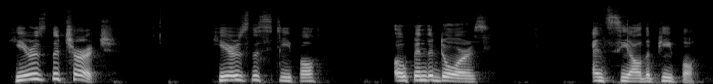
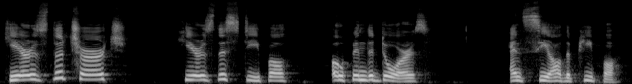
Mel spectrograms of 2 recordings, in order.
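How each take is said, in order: First: Slow sing-song rhyme; nursery rhyme. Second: Slow sing-song rhyme; nursery rhyme with the audience. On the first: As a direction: recite it slowly while showing the hands. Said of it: "watch my hands as I do this". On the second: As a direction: lead the room through it slowly. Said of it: "do it with me again". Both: Shown as a demonstration.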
